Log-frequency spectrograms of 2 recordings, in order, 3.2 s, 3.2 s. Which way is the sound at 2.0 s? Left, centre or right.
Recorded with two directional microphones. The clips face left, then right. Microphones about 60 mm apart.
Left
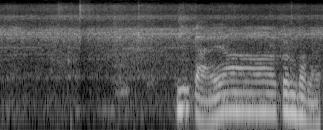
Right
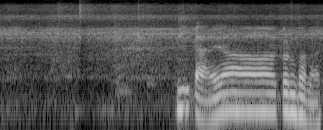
Right.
